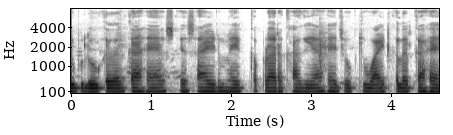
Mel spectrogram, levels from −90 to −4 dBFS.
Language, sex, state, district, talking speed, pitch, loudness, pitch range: Hindi, male, Jharkhand, Deoghar, 235 wpm, 120 Hz, -17 LUFS, 120-125 Hz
